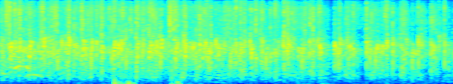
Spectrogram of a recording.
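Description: An audience applauds a comedian steadily for several seconds, a dense, even wash of clapping that stays loud throughout, with faint voices and hoots mixed into the noise.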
